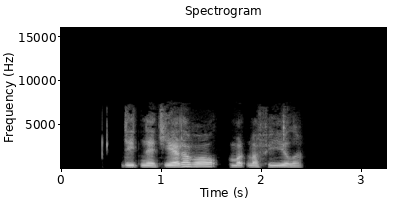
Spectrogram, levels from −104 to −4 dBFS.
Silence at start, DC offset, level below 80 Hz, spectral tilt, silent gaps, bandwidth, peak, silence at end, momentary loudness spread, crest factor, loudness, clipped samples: 0.6 s; under 0.1%; -76 dBFS; -6 dB/octave; 1.59-1.67 s; 7.2 kHz; -12 dBFS; 0.85 s; 9 LU; 18 dB; -28 LUFS; under 0.1%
